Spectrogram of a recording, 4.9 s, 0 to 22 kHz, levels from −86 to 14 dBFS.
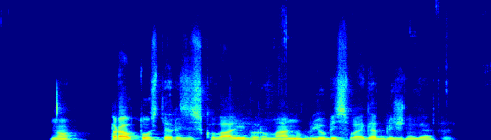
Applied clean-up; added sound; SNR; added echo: neural mask model Resemble Enhance denoiser.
